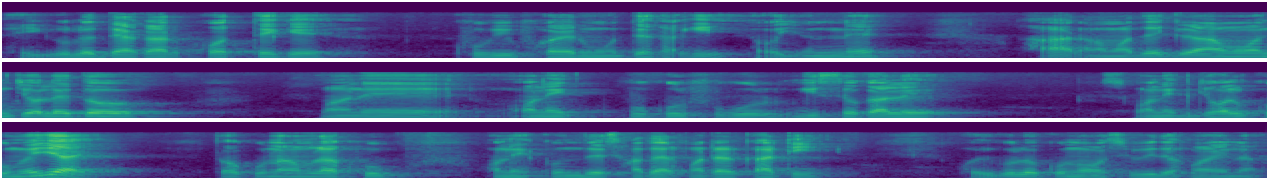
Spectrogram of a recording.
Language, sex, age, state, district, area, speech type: Bengali, male, 60+, West Bengal, Darjeeling, urban, spontaneous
